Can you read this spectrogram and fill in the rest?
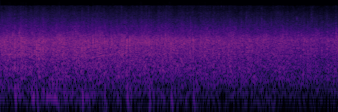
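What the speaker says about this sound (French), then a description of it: "on peut les applaudir." Theatre audience at the Olympia applauding steadily, a dense, even wash of clapping from many hands that holds at full strength throughout and eases only slightly at the end, with no talk over it.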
